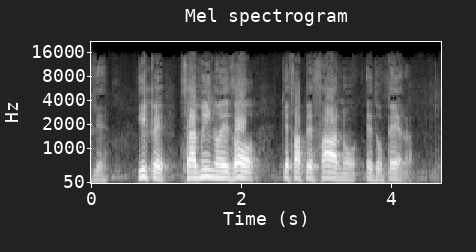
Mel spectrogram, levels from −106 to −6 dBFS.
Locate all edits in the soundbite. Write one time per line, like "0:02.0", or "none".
none

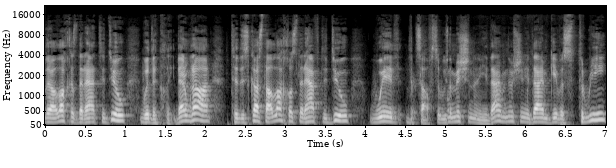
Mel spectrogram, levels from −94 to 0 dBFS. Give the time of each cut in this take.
0:01.2
0:01.8
0:04.6
0:05.0

